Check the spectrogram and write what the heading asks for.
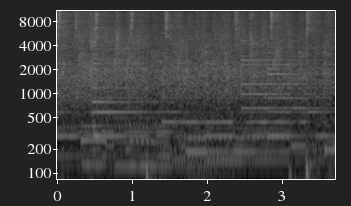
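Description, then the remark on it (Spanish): A crowd claps for the fathers present in a dense, steady wash of applause that holds for several seconds, with a few low thumps breaking through. No one speaks. “Dales un fuerte aplauso.”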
